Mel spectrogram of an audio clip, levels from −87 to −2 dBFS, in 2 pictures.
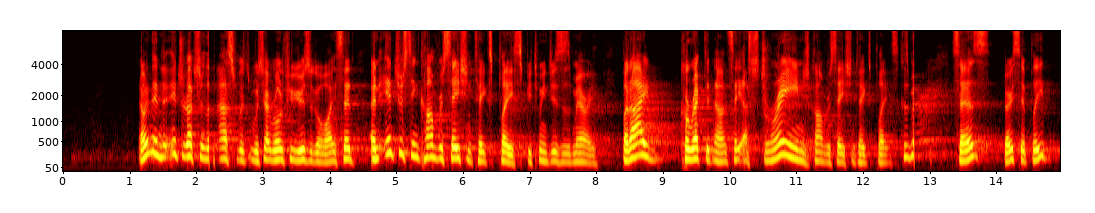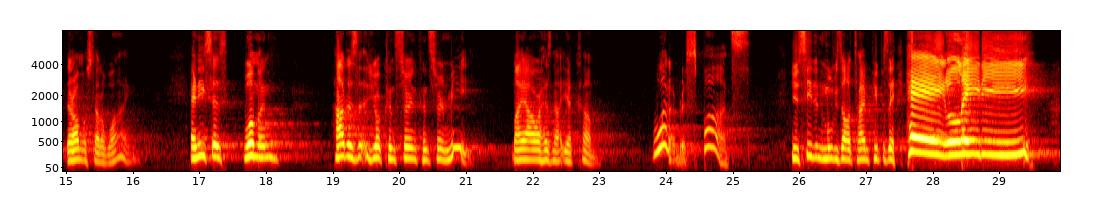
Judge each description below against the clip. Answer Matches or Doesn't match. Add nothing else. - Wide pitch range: Matches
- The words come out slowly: Doesn't match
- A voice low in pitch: Doesn't match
